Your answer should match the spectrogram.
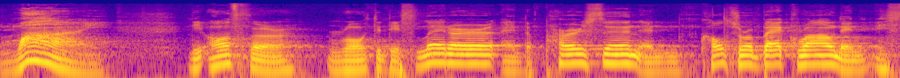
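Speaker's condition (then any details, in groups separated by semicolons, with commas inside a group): Cleft lip and palate, severe; congenital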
